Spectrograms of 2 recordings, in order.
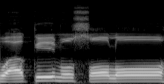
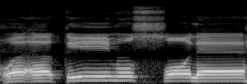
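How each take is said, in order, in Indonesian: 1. Bunyi L-nya berat dan tebal. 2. Bunyi L-nya ringan dan tipis. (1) "kalau tebal lagi" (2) "kita wa aqimus salah. Sebut"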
